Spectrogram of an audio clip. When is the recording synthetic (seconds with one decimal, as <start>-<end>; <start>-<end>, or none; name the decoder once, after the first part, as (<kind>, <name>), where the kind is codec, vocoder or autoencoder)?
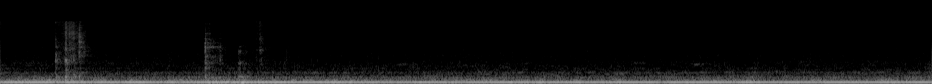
0.0-3.2 (codec, DAC); 4.2-5.4; 6.2-9.3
